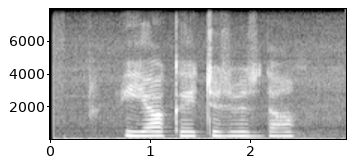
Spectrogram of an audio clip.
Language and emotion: Russian, sad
